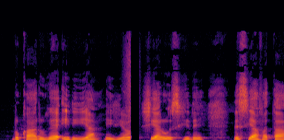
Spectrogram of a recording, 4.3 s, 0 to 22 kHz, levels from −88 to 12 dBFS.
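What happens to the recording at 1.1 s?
Nothing goes wrong at 1.1 s; the speech plays through that moment intact, with no dropout, click or distortion to be heard.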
